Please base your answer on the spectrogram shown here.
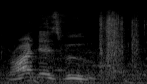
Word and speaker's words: rendezvous: Which sounds like Ren does vows.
